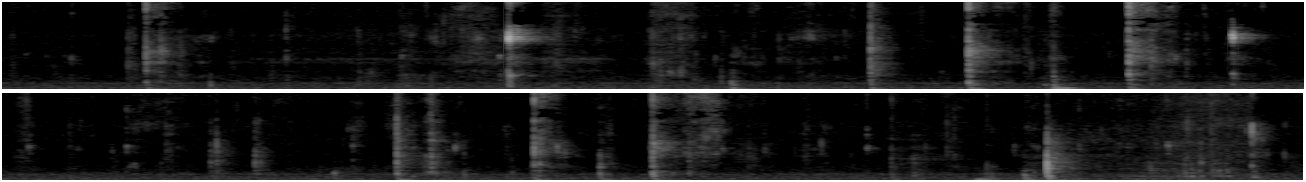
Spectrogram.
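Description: Light, irregular clicks and taps of a small spoon against a bowl as rice is scooped, mixed with a toddler's chewing and lip smacks.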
